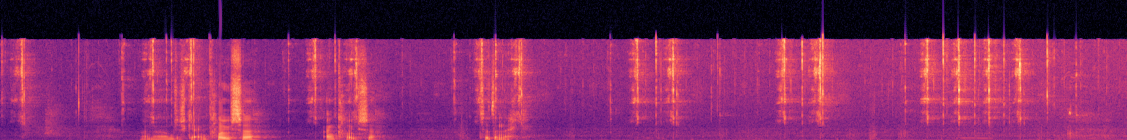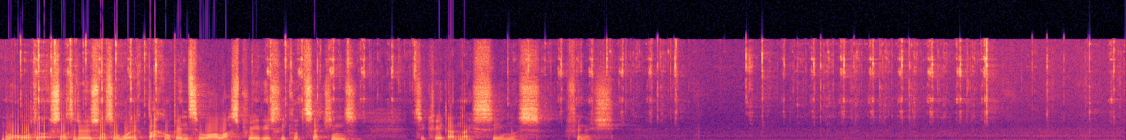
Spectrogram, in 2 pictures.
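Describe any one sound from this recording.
Scissors snip through hair.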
